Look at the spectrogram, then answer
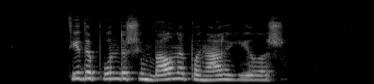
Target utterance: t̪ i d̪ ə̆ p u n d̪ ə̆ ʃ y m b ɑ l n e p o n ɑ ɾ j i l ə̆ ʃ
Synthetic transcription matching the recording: t̪ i d̪ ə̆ p u n d̪ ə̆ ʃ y m b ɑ l n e p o n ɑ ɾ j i l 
